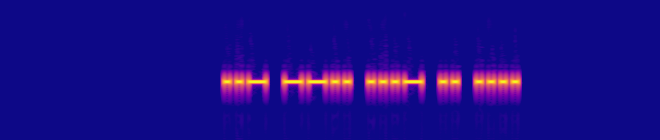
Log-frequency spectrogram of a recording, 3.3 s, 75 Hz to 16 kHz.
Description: Morse code, heard as a keyed tone, about 38 wpm, 700 Hz. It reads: UZVIH
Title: Code Groups - 5 Letters - 40wpm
